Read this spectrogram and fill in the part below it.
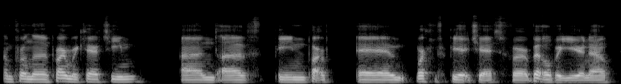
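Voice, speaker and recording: A man's voice: fairly low pitch, fairly even intonation, moderate pace, muffled recording. A man with a cold presenting on a webinar video call, casual and hesitant, with many fillers. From Scotland. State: has a cold.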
